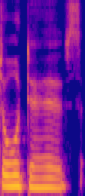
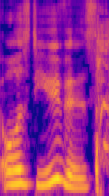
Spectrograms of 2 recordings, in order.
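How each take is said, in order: First: The word is said with French pronunciation. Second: The word is read out letter by letter. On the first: The speaker calls it right. "It's a French word. It's pronounced hors d'oeuvres" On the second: The speaker calls it wrong. "I used to say hors d'oeuvres for a very long, possibly awkwardly long time"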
